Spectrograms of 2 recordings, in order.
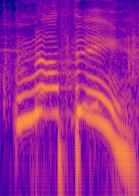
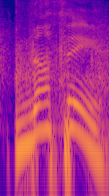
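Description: First: "Nothing" pitched high and drawn out; emphatic repeat. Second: Said in the usual way. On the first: Real, not acted. Preacher insisting nothing hinders worship, emphatic high "Nothing".

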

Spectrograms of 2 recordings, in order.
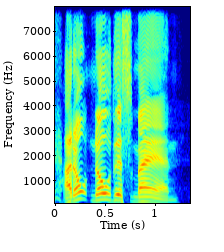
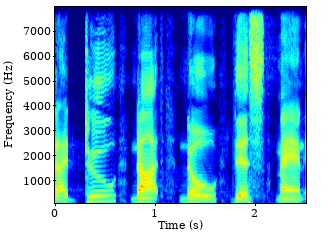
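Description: First: "I don't know this man" loud and high; vehement denial. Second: "do not know this man" slow, word by word; measured, deliberate pledge with each word set apart; earnest assurance. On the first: Peter swears to his accusers, loud vehement denial. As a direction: throw the denial out forcefully, at a quicker clip. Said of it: "We also read that Peter swore". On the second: Peter assures the accusers, slow earnest denial. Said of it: "he was telling these people, "I, I assure you". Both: Retold or imitated.

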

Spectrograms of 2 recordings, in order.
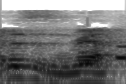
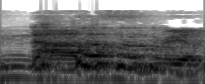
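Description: First: Said in the usual way. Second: Laughing disbelief. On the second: Retold or imitated. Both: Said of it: "I was in stitches laughing".

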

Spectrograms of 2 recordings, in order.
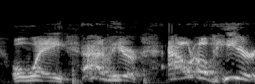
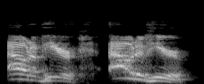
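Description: First: Building to a high, loud shout; furious shout. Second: High, loud frantic screaming; frantic mob scream. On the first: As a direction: drive them out, louder each time. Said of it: "he shouted". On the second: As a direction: scream with the crowd. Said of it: "It too frantically screamed". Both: A narrator's reading.

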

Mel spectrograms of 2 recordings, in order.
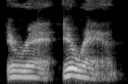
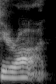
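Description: First: Iran with short first vowel and "ran" ending, punched louder; mock the try-hard "ih-RAN" for Iran; would-be classy mispronunciation. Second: Iran with an ee start and open "ahn" ending; plainly corrected "ee-RAHN" for Iran; correct pronunciation. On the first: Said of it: "ones that try to be a class". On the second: Shown as a demonstration. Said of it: "That's how you pronounce it".

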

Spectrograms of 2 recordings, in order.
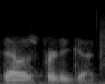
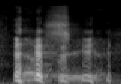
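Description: First: Said in the usual way. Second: Jumps high and louder on the second try; higher and louder. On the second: Retold or imitated. The dad repeating the praise to his son, higher and louder. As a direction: raise it up, impressed.

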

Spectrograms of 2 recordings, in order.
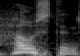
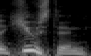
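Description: First: "Houston" as HOW-stun; New York pronunciation. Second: "Houston" as HYOO-stun; Texas pronunciation. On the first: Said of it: "Houston is pronounced". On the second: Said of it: "it's spelled Houston". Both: Shown as a demonstration.

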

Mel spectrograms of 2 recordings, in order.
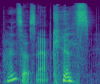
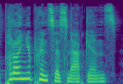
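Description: First: Soft, slow questioning repeat; imitated hushed disbelief, rising at the end; incredulous echo. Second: Said in the usual way. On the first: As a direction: echo it quietly as a baffled question. [name] echoes it in disbelief.

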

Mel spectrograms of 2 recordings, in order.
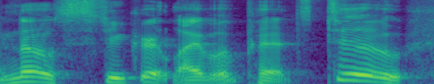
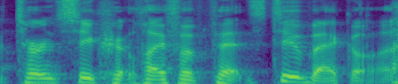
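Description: First: Put-on slow, drawn-out whiny toddler plea; imitating a kid whining for his show. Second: A hint of a toddler asking; plain little-kid demand, barely acted; lightly voiced toddler demand. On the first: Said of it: "he gets in that whiny voice". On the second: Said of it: "Levon ... says".

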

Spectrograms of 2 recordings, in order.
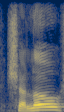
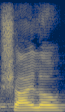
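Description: First: Shelo as sheh-LOH; Hebrew Shelo. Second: Shiloh as SHY-loh, with a long i; English Shiloh. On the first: Preacher showing two forms are the same, Hebrew Shelo. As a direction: say Shelo with a short first vowel. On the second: Preacher showing how English says it, Shiloh as SHY-loh. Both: Shown as a demonstration. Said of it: "That's how you would say it".

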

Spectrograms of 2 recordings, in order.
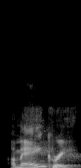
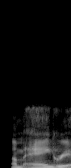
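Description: First: "angry" hit high and loud, real anger; loud, furious "I'm angry". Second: Calmer angry. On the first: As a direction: punch out "I'm angry" higher and louder. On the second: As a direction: say "I'm angry" again, less heated. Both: Real, not acted.

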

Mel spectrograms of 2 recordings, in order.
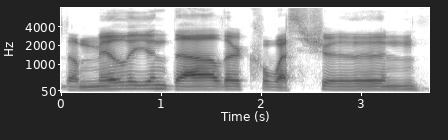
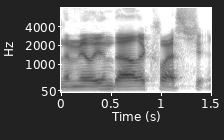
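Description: First: Drawn-out, slow and weighty; slow dramatic. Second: Said in the usual way. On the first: Shown as a demonstration. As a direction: stretch it out for suspense.

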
